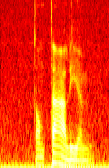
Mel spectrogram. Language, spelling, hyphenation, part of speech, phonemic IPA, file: Dutch, tantalium, tan‧ta‧li‧um, noun, /tɑnˈtaliˌjʏm/, Nl-tantalium.ogg
- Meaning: tantalum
